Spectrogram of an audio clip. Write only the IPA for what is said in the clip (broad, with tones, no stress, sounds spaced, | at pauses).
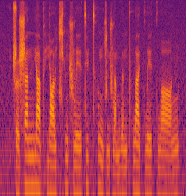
ʈ͡ʂ ɤ˨˩ ʂ a˥ n n̪ j ä˥˩ pʰ j ɑ˧˥ ʊ̯ t͡ɕʰ i˧ ŋ ʂ w e˧˥ ɪ̯ t̪ y˥˧ t̪ʰ ʊ˥˩ ŋ ɕ y˩ n ʂ w ä˩ m w ə˧˥ n pʰ w a˥˩ ɪ̯ k w e˧˥ ɪ̯ k w ɑ˨˩˦ ŋ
